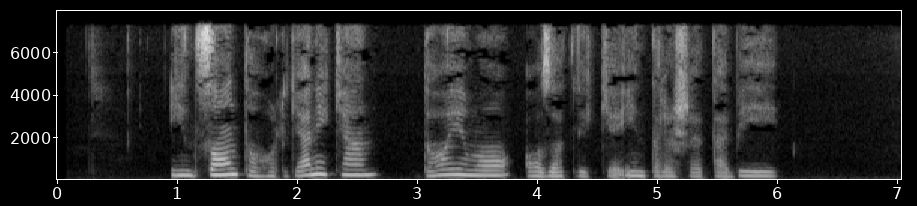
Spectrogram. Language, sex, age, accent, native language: Uzbek, female, 35+, Toshkent viloyati, Uzbek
